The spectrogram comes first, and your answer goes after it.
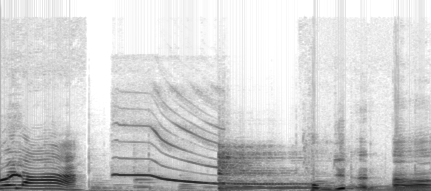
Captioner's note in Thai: เสียงเอฟเฟกต์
